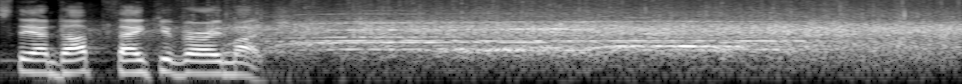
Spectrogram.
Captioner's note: applause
